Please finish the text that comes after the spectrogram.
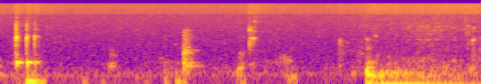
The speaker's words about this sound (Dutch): Even slokken hoor.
